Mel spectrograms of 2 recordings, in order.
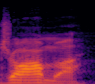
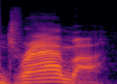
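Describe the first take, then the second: First: It is said in an American accent. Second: It is said in a Canadian accent. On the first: "instead of drama" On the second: "in Canada, we say drama"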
